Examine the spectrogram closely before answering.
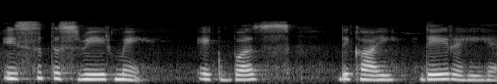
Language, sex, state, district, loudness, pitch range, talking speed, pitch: Hindi, female, Himachal Pradesh, Shimla, -15 LUFS, 220-260 Hz, 110 wpm, 235 Hz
